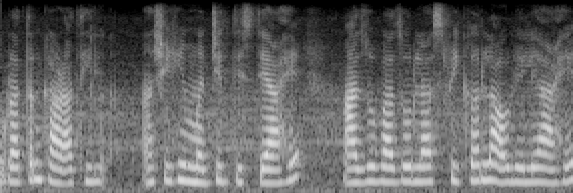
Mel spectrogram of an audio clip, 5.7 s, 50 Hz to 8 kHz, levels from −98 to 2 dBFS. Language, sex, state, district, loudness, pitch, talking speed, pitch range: Marathi, female, Maharashtra, Sindhudurg, -18 LUFS, 225 Hz, 115 wpm, 220-240 Hz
